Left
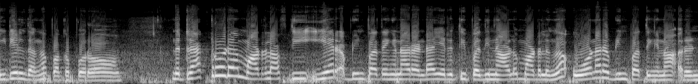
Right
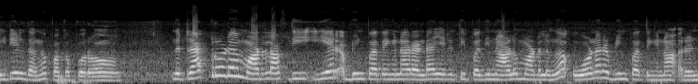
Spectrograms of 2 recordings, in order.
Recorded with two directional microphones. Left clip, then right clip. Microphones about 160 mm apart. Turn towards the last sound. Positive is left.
turn(degrees=50)  # may be behind; listen again after turning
